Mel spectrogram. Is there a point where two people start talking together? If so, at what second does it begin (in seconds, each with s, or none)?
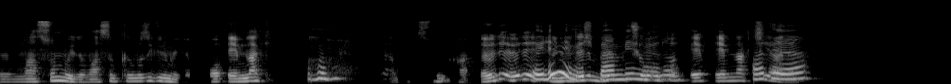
5.3 s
